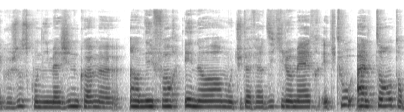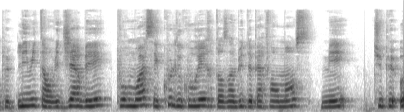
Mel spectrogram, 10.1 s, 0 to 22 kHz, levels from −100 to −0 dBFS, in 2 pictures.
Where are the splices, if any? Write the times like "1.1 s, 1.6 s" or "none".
4.2 s, 5.2 s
